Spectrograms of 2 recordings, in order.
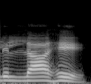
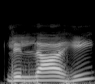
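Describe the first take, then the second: First: The word ends with an 'ay' vowel. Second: The word ends with an 'ee' vowel. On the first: The speaker calls it wrong. "ए नहीं है, क्योंकि अक्सर पाकिस्तानी करते हैं लिल्लाहे" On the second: The speaker calls it right. "इसकी जो सही प्रोनाउंसिएशन है वो ई है"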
